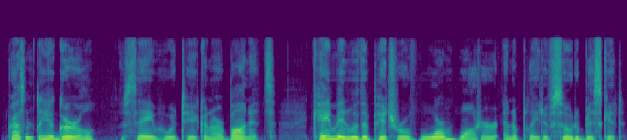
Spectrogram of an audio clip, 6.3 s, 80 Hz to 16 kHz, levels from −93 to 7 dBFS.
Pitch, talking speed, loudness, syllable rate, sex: 195 Hz, 230 wpm, -19 LUFS, 6.0 syllables/s, female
